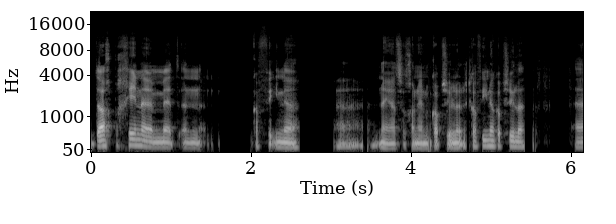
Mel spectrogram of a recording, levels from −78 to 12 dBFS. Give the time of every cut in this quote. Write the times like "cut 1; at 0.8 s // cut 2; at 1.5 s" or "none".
cut 1; at 1.3 s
